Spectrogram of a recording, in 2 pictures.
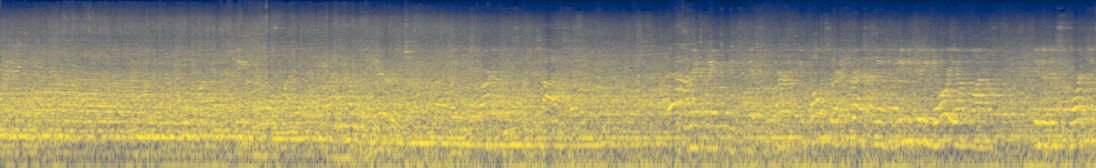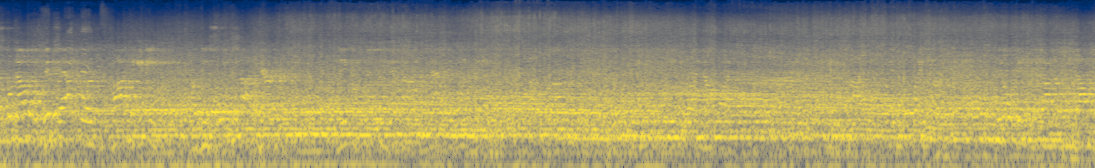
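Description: Slingshot race car engines running on a dirt oval during a race, rising and falling in pitch as the cars rev and pass, with indistinct voices mixed in.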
